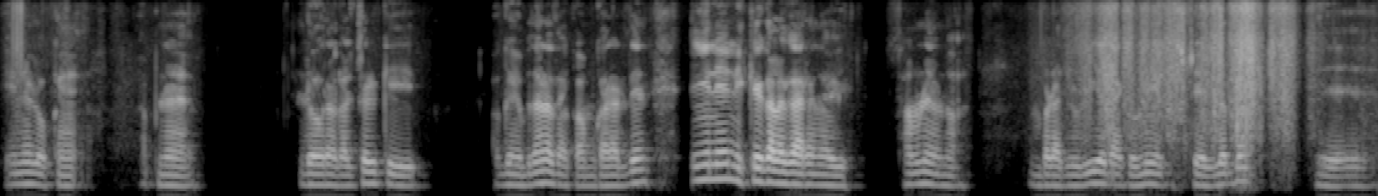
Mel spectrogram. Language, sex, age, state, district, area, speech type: Dogri, male, 45-60, Jammu and Kashmir, Udhampur, rural, spontaneous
